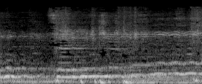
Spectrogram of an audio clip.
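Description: A woman singing long, wavering held notes into a handheld microphone, amplified through a portable loudspeaker over a backing track with a beat.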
